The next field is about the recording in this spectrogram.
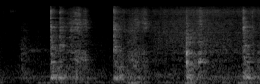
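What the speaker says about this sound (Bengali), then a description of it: "সামান্য জল দিয়ে সবগুলোকে ভালো করে একসাথে কষিয়ে নেব" Spices with water and cumin powder sizzle in a pan while a spoon scrapes and stirs, sounding as four soft scraping strokes over a steady low frying hiss.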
